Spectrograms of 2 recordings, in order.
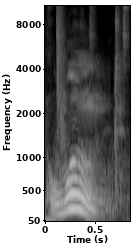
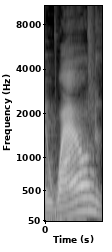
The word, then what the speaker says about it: wound: Now, the past tense of wind is wound, not to be confused with wound. I wound the string around my finger. I wound the string too tight. Now I have a wound. Wound.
